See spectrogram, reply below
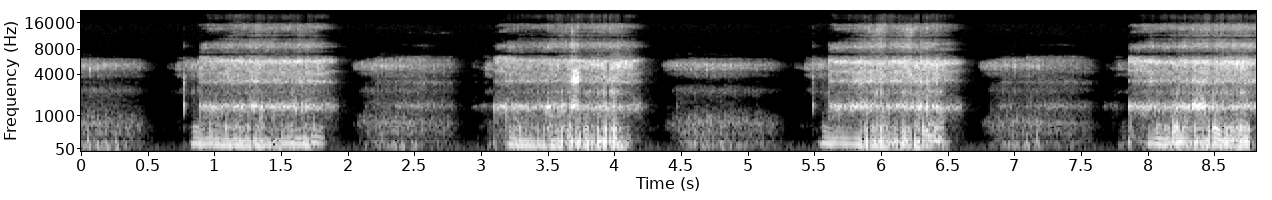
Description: Sometimes i can't sleep. So i will record my bff snoring...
